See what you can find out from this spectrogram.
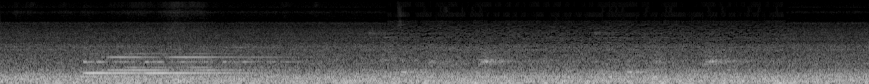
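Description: A recording of everyday sound, about 9 s long, with one quality fault: an adaptive stream at a lower bitrate from 3.86 s to 7.86 s. For those four seconds there are more codec artefacts, then the original quality returns abruptly. Neither switch leaves a gap. The cause is the player stepping down to a lower-quality rendition while the connection slowed. The sound fits a move from an Opus stream at around 64 kbit/s to one near 16 kbit/s.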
